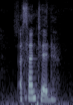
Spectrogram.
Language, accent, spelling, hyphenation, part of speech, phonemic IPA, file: English, US, assented, as‧sent‧ed, verb / adjective, /əˈsɛntɪd/, En-us-assented.ogg
- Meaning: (verb) simple past and past participle of assent; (adjective) Of stocks or bonds: whose holders agree to deposit them by way of assent to an agreement altering their status, as in a readjustment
